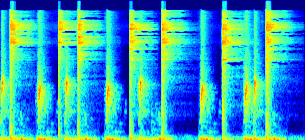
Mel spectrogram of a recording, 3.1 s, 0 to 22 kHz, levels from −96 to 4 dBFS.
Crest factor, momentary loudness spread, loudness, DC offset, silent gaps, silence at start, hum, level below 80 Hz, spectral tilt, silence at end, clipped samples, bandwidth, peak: 16 dB; 8 LU; -13 LUFS; under 0.1%; none; 0 s; none; -32 dBFS; 1.5 dB/octave; 0.15 s; 0.2%; over 20 kHz; 0 dBFS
